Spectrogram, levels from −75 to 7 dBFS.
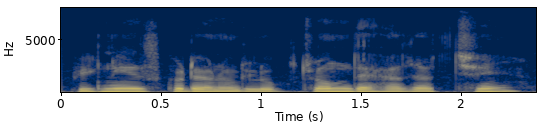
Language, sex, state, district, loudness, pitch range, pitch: Bengali, male, West Bengal, Cooch Behar, -15 LUFS, 125-150 Hz, 140 Hz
